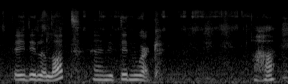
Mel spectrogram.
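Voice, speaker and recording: A woman talks at a fairly quick pace. She has an Austrian accent. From Austria, Vienna. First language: German. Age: 40s. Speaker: livestreamer. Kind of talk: casual live-stream chat while walking. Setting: outdoors, walking city streets.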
